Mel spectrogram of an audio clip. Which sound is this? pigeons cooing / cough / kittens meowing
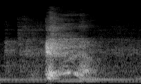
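cough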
